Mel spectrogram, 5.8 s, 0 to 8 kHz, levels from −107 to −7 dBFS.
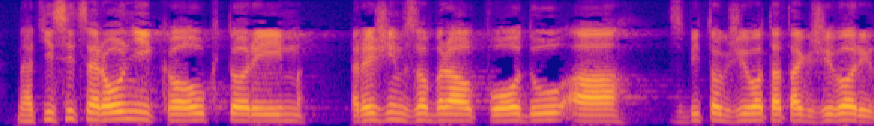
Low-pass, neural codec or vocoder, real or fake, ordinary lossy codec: none; none; real; none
